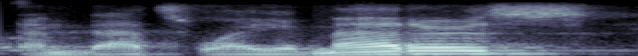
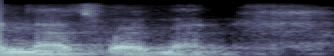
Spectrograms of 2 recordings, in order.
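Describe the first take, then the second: First: The phrase is said very slowly. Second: The phrase is said at a natural speed. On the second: "and then naturally"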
